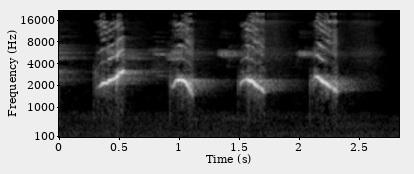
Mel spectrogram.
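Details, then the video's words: Sumatran leafbird song used as a lure to get silent leafbirds singing: four loud whistled slurs, each rising then dropping near the middle of the range, spaced about half a second apart with faint overtones above. "Kicauan ini MAMPU memikat cucak ijo MACET bunyi"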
